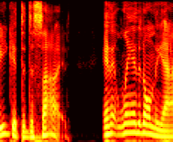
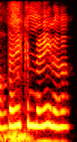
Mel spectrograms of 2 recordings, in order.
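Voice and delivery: squeaky hammed-up ad voice, much higher; mock commercial. Host joining the fast-food ad joke in a silly voice. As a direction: shout the product name like an ad.

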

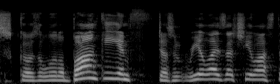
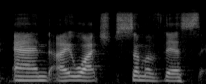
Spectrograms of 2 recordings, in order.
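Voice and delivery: usual speaking voice

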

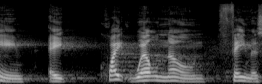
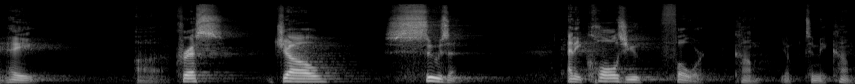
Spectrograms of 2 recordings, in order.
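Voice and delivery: a hint of Jesus calling softly, much lower and quieter; gently calling voice of Jesus; 8 semitones lower, 5 dB quieter than usual. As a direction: call each name tenderly, barely above a breath. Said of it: "Calls your name".

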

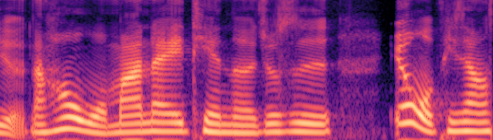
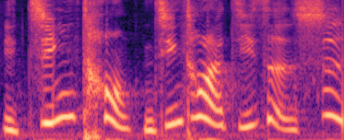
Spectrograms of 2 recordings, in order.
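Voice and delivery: incredulous doctor; 10 semitones higher than usual. Retold or imitated. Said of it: "他说".

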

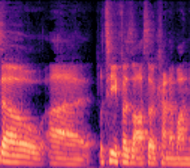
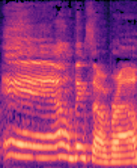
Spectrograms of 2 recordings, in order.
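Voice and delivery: higher, louder mock skepticism; Cloud doubtful; 9 semitones higher, 4 dB louder, slower than usual. Cloud doubts Sephiroth is cool, comic skepticism. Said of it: "And Cloud's like".

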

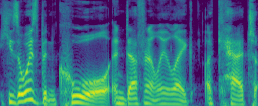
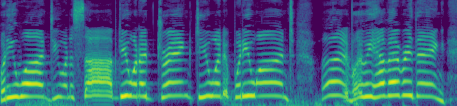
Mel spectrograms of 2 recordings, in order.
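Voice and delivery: high, rapid-fire excited offers; eager host; 14 semitones higher than usual. Retold or imitated. Jerry offering guests food and drink, high eager hosting. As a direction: imitate an overexcited host, pitched way up. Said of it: "He goes".

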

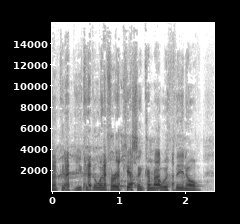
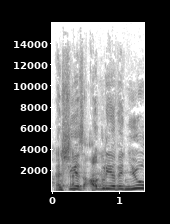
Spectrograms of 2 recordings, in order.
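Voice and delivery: put-on much higher, blunt Austrian accent; Schwarzenegger impression; 12 semitones higher than usual. Arnold insulting his wife, Austrian accent. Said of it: "Arnold can't do it either".

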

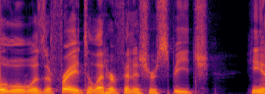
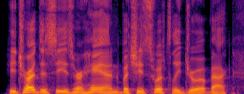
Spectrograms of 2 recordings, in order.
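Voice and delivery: ordinary delivery

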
